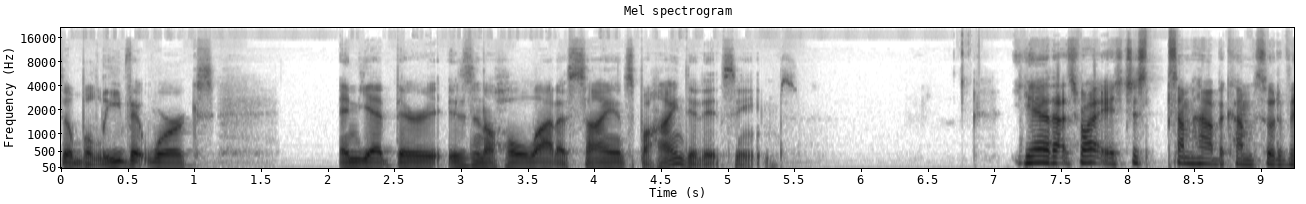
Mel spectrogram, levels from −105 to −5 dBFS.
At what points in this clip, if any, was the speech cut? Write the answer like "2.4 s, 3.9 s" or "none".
none

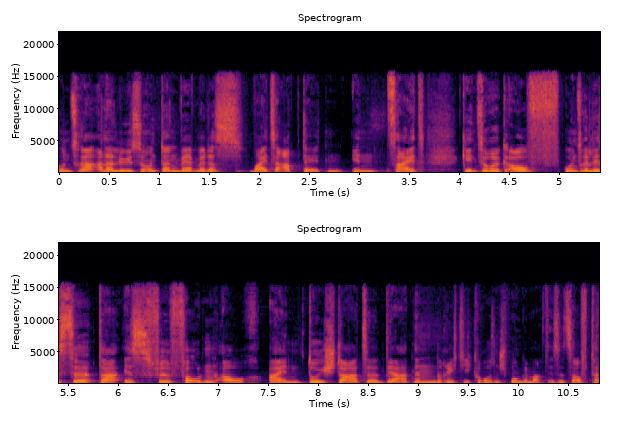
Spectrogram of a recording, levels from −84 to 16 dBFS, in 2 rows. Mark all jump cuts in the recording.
3.3 s, 5.8 s

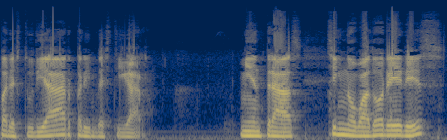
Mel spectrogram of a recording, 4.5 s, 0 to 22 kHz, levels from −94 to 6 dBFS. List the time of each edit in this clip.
3.3 s

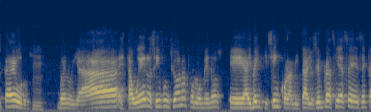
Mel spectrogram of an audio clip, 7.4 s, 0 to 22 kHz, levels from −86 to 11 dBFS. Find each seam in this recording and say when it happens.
4.5 s

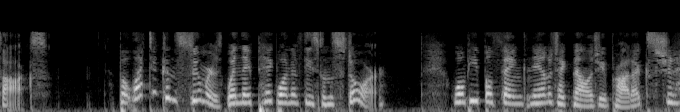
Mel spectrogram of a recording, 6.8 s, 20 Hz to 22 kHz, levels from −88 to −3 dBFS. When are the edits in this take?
2.2 s, 2.7 s, 3.2 s, 4.6 s, 5.3 s

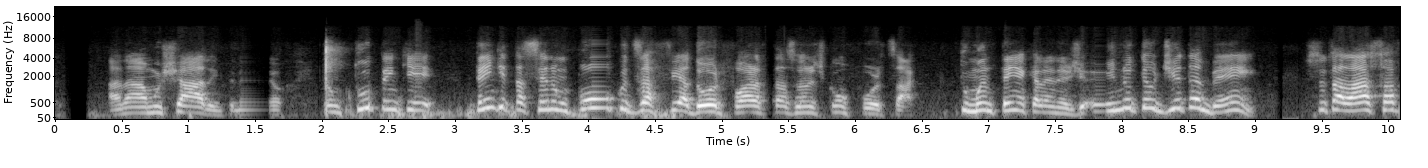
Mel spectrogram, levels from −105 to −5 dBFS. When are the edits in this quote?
6.8 s

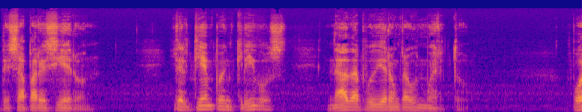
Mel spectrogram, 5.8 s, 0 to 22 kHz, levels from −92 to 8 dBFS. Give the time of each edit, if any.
1.8 s, 2.4 s, 4.0 s

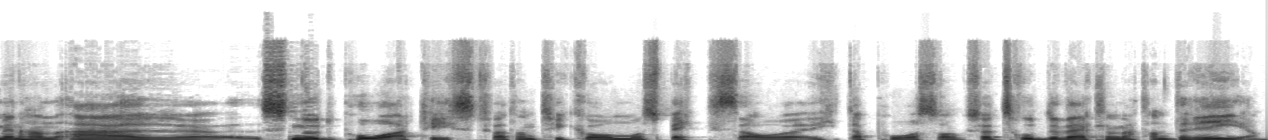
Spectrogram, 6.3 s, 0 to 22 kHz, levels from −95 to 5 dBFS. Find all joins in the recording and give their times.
none

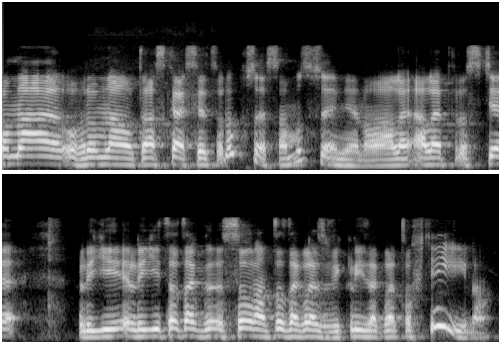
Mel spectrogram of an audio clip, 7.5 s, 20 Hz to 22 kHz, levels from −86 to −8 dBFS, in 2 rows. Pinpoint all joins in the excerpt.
none

